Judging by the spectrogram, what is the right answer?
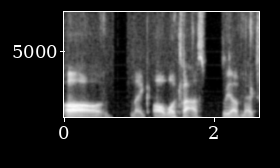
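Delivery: ordinary talk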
